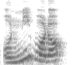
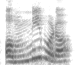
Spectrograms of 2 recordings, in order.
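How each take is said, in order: First: Only the n sound is pronounced, without m. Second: Both the m and n sounds are pronounced. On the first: The speaker calls it wrong. "O la N, por ejemplo" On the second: The speaker calls it right. "que es la pronunciación correcta"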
